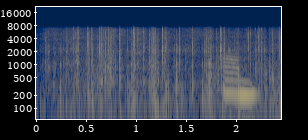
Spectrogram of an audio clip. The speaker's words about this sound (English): Sorry, I'm gonna throw this all these notes away when I'm done. So that's why you hear paper crumpling.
